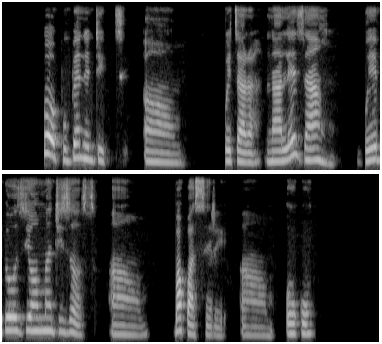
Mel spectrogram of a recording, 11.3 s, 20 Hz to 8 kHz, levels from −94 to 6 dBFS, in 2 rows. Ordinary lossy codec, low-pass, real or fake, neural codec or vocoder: none; 7.2 kHz; real; none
